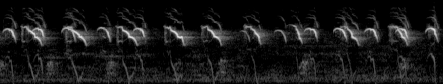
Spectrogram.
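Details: Baby chickens peeping loudly and close in the morning, sharp descending notes in rapid twos about every half second against an otherwise quiet background.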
